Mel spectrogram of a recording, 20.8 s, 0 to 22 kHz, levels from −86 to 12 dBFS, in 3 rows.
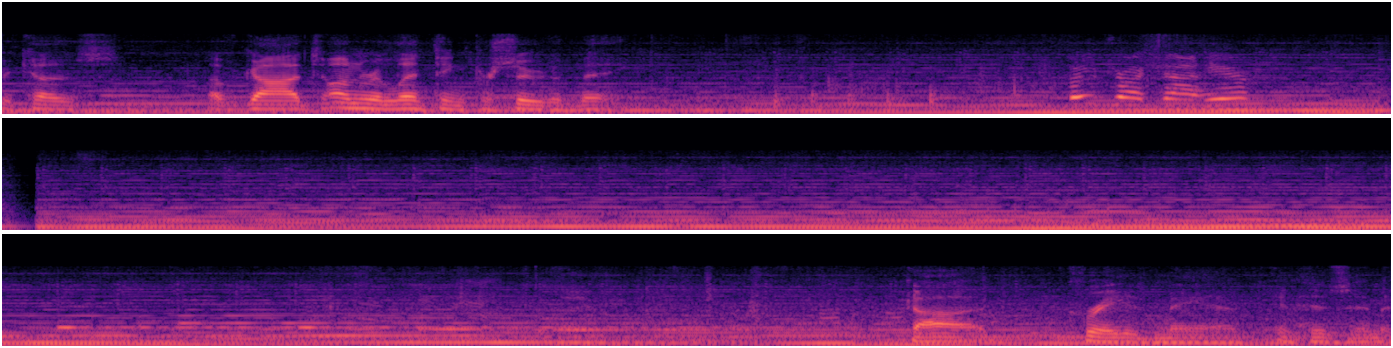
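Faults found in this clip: Call audio freeze, 6.90–7.13 s: about 215 ms inserted, nothing lost. Likely jitter-buffer underrun from delayed packets, with the last sound extended as a fading buzz or hiss. Spectrogram: smeared, decaying band where structure stops. Waveform: continuation, no dropout, audio resumes intact.

Jitter buffer speed-up, 16.32–17.57 s: sound runs 108% fast, pitch unchanged. The buffer drained its excess by cutting short pitch-period pieces repeatedly, roughly 100 ms in all. Waveform: periodicity unchanged, whole cycles removed. Spectrogram: harmonics steady, events packed closer. G.722 path band-limited at 7 kHz.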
